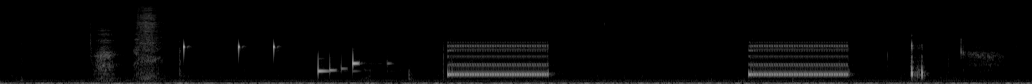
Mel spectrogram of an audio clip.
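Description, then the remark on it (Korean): A few short breaths, then a quick series of high keypad beeps as a daughter dials her father in Wonju, followed by two long buzzing rings with a pause between them, and a final gasp. “아닌 밤중에 전화해서 생전 관심도 없던 딸기 농사 얘기는 왜 물어?”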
